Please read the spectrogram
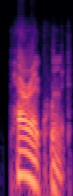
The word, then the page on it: paraquat: American English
